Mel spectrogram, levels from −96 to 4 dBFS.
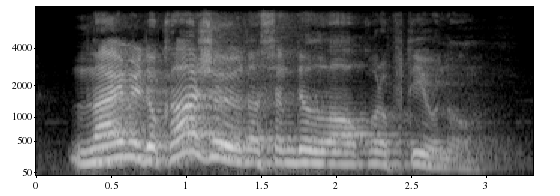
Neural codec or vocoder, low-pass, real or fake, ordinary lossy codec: none; 7.2 kHz; real; Opus, 64 kbps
